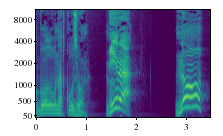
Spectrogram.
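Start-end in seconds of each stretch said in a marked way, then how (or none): 1.4-1.9 calling out. Acted. Альп зовёт Миру, громкий окрик. Calling her across battlefield. 2.8-3.5 very high, loud curt shout; shouted reply. Acted. Мира нетерпеливо кричит Альпу в ответ. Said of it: "крикнула она".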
